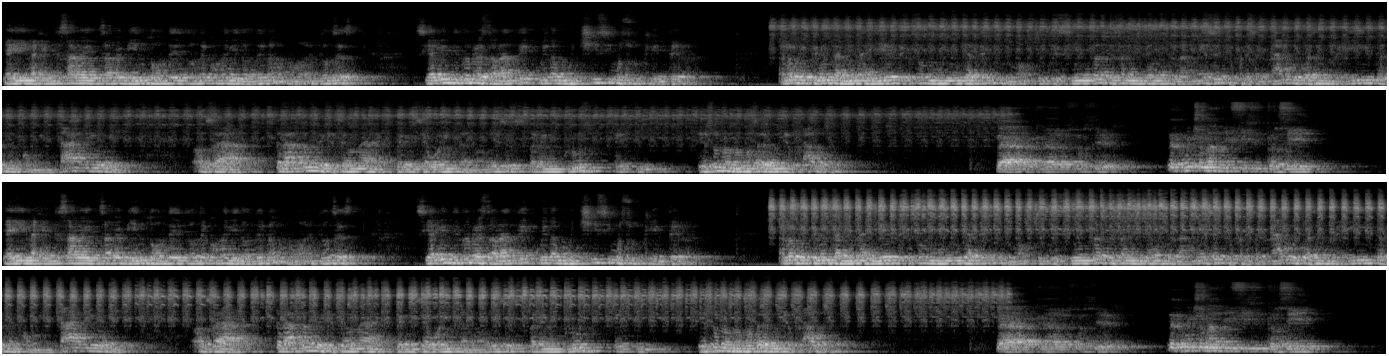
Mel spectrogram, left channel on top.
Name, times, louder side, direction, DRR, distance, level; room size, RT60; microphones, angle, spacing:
voice 1, 0.0-3.5 4.1-6.9 7.8-15.1 15.7-20.5 20.8-22.2, equal, 5° right, -7 dB, 2.8 m, -22 dB
sound 1, 7.7-24.0, right 11 dB, 65° right, 0.5 m, -30 dB
voice 2, 23.8-25.0 25.5-26.9, left 1 dB, 25° left, -10 dB, 2.9 m, -24 dB
13.0 x 5.7 x 4.6 m, 0.84 s
head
